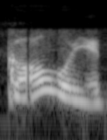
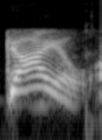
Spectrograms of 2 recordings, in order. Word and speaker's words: Guile: Everyone used to call him Gully at the arcade we went to. Gully, including you. You probably still call him that. But the name is Guile. I learned the correct pronunciation of that name, you know, after a short amount of time. So I just called him what his name actually was, Guile.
